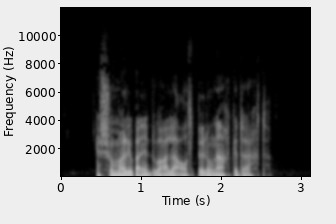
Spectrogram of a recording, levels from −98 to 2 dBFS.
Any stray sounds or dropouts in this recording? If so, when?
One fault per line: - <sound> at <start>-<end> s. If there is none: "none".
- dropout at 0.9-0.9 s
